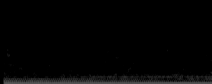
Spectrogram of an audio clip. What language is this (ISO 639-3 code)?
cat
